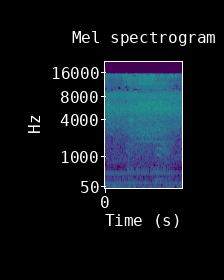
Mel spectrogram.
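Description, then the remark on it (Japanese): A steady, hissing drone of cicadas heard through an open window on a summer day after a typhoon passed in the morning, holding constant for the whole moment over a low electrical hum, with no one speaking. “セミの声聞こえてますかねこう今日は今朝台風が通り過ぎたんですかねちょっと今窓を開けてねあのやってるんでセミの声がちょっと聞こえるかと思いますがまあこれも夏ということでいいかなと思ってちょっと窓閉めるのをやめてみました”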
